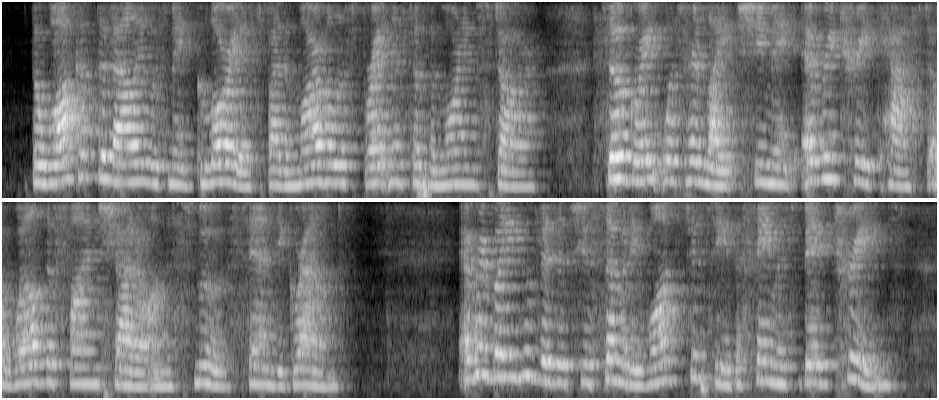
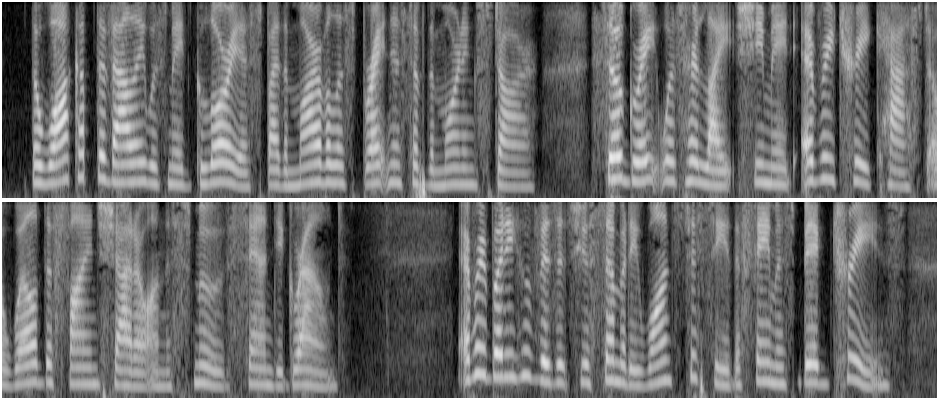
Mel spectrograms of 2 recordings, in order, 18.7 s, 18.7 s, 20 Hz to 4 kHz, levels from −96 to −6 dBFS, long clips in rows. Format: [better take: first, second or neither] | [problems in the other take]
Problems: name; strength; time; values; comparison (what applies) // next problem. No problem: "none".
second | room echo; dies away in 0.6 s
